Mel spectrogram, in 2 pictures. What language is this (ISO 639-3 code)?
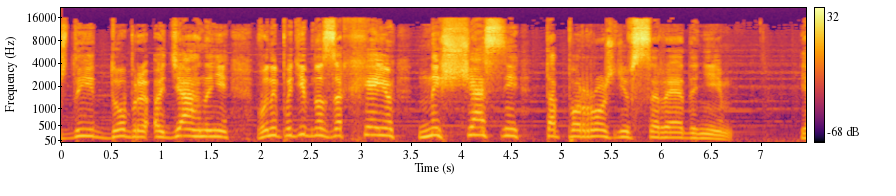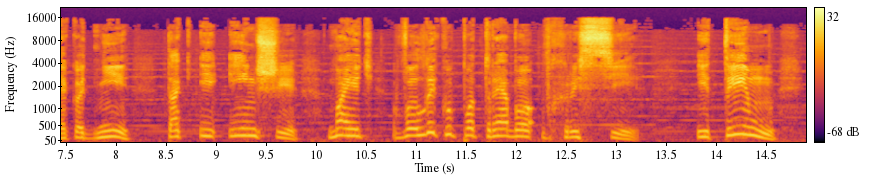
ukr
